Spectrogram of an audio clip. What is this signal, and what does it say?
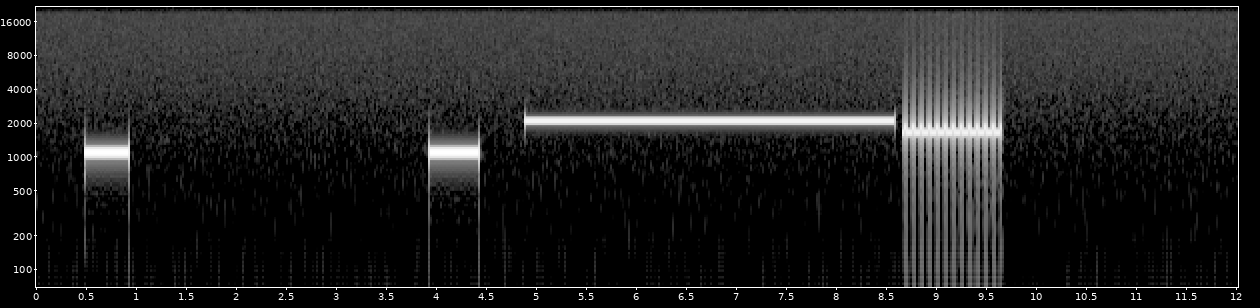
Fax machine handshake, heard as beeps, a long tone and a warble.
